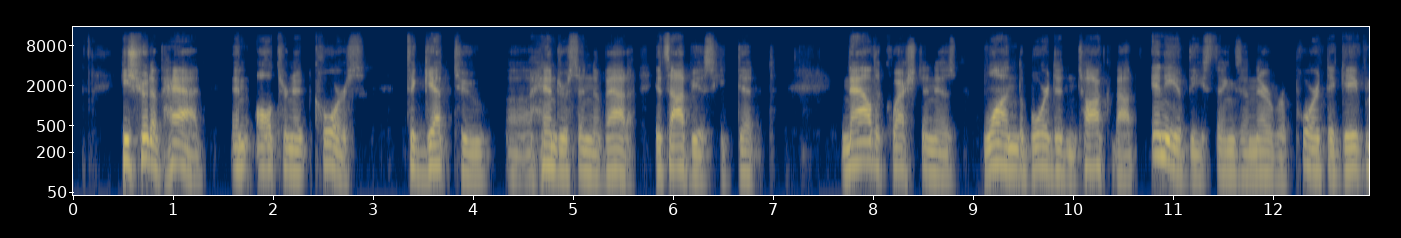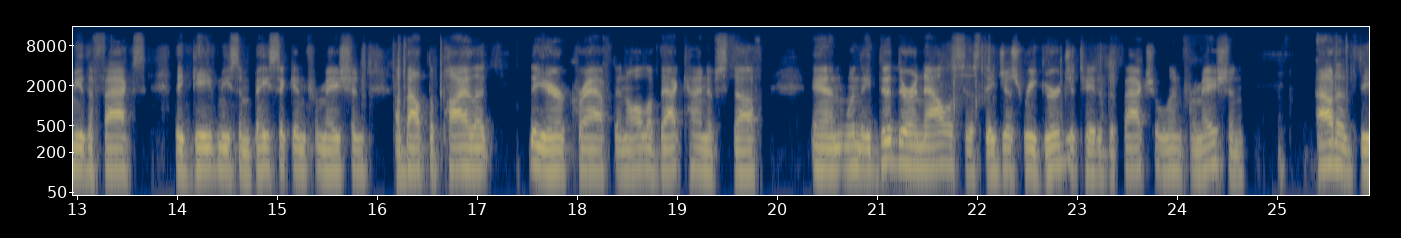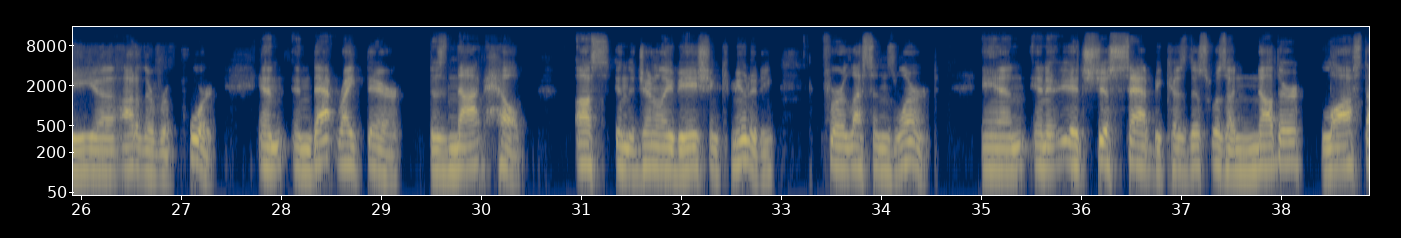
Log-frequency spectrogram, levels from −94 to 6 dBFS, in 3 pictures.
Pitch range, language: 110-125 Hz, English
